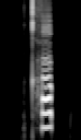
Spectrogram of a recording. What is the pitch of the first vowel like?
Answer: falling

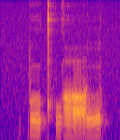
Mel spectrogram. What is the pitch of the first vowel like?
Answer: rising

